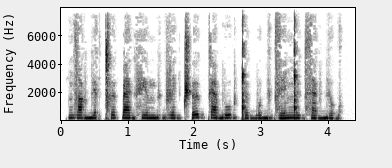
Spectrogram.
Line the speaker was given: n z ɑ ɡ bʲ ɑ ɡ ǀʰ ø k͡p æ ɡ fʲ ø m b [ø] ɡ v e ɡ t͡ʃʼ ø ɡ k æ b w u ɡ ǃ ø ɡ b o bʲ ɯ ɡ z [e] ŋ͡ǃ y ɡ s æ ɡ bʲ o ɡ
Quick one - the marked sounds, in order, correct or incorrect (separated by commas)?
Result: incorrect, correct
